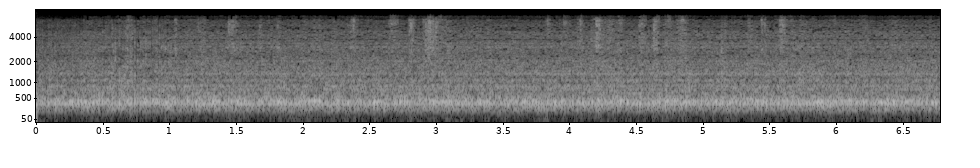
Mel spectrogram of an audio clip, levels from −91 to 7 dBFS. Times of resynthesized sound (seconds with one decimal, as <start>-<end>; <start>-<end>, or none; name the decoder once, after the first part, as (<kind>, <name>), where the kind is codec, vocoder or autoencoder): 0.5-1.0 (vocoder, HiFi-GAN)

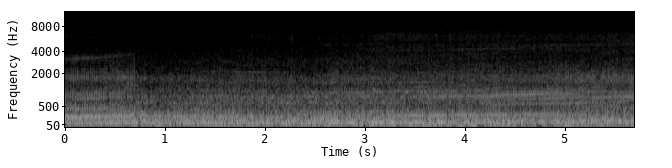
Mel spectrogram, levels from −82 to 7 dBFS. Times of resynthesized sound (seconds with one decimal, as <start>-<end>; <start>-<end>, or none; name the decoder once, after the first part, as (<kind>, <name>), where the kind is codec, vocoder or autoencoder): none

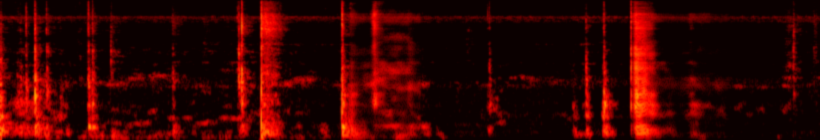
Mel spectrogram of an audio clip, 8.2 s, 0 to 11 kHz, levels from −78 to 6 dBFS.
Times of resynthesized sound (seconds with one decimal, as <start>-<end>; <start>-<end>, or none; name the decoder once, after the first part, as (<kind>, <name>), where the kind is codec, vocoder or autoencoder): 3.5-4.2 (vocoder, Vocos); 6.3-7.3

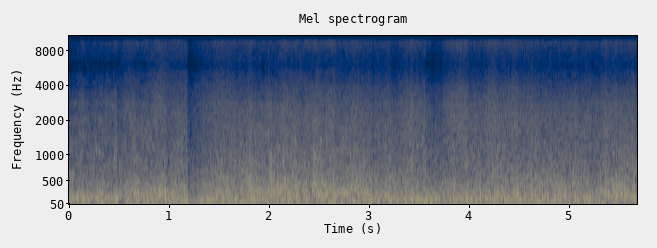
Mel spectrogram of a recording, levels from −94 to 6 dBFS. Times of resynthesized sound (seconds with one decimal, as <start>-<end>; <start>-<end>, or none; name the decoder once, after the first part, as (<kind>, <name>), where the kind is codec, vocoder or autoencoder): 0.0-1.0 (codec, HILCodec); 1.9-2.8

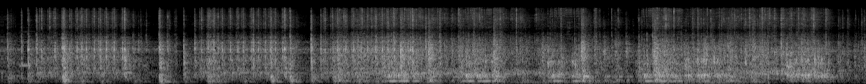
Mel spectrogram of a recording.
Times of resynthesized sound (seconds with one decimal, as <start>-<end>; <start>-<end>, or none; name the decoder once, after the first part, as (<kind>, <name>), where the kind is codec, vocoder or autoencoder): none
